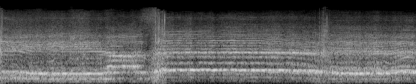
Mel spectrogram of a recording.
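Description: Crowd of men chanting a mourning lament (noha) together in a long, slowly falling and rising line. Collective chest-beating (matam) slaps land in unison about every second and a half.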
